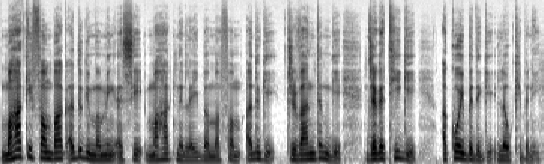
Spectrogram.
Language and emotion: Manipuri, neutral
